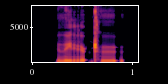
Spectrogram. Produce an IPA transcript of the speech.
ð i r ø ʔ ʈʰ ɨː ʔ

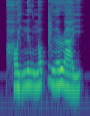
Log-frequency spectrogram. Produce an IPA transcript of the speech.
h ɔ˨˩˨ j n ɨ˨˩ w n ɔ˦˥ p̚ v ɨ˧˥ ə̯ ɹ a˨˩˨ j

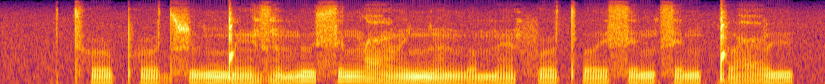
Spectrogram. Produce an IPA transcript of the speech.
tʰ ə˞˩˧ pʰ ə˞˩˧ d ɬ ʉ˨˥ ŋ͡ǃ ẽ˩˧˩ z ə̃˨˥ m ɾ ʉ˩˧ s ɪ˦˥ ŋ ʕ ə̃˨˥ e̯ ɲ ə̃˩˧˩ ŋ ə˩˧˩ m ɛ̃˩˧˩ f ə˞˦˥ tʼ ə˩˧˩ e̯ s e˦˥ ŋ s e˨˥ ŋ ǃ ə˩˧ ʕ y˦˥

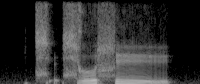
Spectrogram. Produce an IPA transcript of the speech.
t͡ɕ ɛ̰ ɕ ɤ ɬ eː

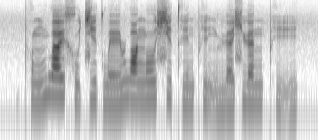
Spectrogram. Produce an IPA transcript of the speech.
pʰ ʊ˧˥ ŋ m w a˥ ɪ̯ x ṵ˨˩ t͡ɕ i˥˩ t̪ w e˧˥ ɪ̯ ɻ w ɑ˥ ŋ o˥ ʊ̯ ɕ i˥˩ t̪ʰ i˧˥ n pʰ ḭ˨˩ ŋ l ɥ ɛ˧˥ ɕ ɥ ɛ˥ n pʰ ḭ˨˩˦

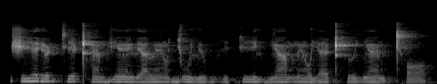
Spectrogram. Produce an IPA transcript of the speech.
ʃ i e̯ ɾʲ ɯ ɖ c i ʈʰ ɛ̃ b j ẽ lʲ a l ẽ o̯ ɟ u lʲ u bʱ i k i lʲ ɡʲ ã m ẽ o̯ j ɛ ʈʰ ɯ ʎ ɛ̃ b cʰ ɔ

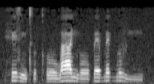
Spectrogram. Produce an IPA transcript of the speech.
h e˦ z ĩ˨ tʰ ʊ˨ kʰ oː˨ w aː˦ ɲ oː˨ p ɛ˦ b ɛ˦ ɡ͡b ʊ˦ v iː˨

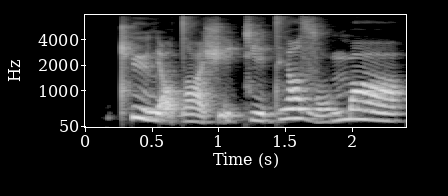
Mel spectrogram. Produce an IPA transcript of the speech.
cʰ y˥˧ l ḭ˧˩ dˤ ɑ˧˩ ʃ ḭ˧ c i˧˩ dʱ e˥ zˤ u˩˧ m ɑ˥˧

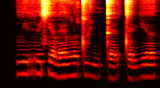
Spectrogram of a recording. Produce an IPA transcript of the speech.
l i˦ r ɨ˦ sʲ ɾ ɐ˨ l ɛ˦ lː o˦ t v i˨ ŋ tː ɛ˨ r t ɛ˨ nʲ e˦ ə̯

